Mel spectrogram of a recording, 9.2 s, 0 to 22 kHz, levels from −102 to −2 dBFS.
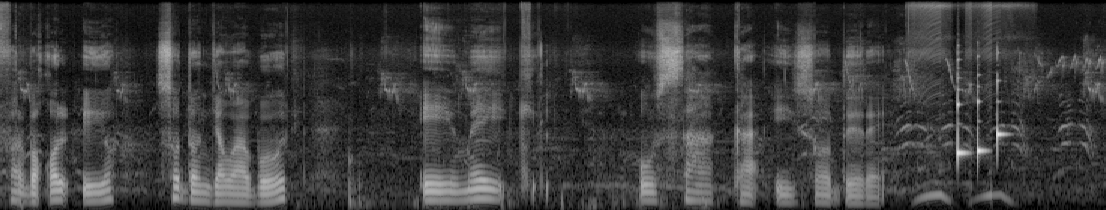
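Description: Right from the start, 0.0 to 2.06 s, there's a time-stretched section: the speech runs about 1.45 times fast with the pitch unchanged, so it sounds rushed, then the pace snaps back. Likely software squeezing it to fit by dropping tiny slices.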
